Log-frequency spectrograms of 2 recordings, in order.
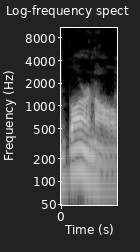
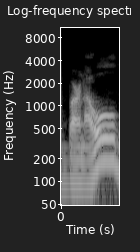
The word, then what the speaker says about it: Barnaul: have BPZ which is Barnell which actually from what I understand is pronounced more like barul but that's a whole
